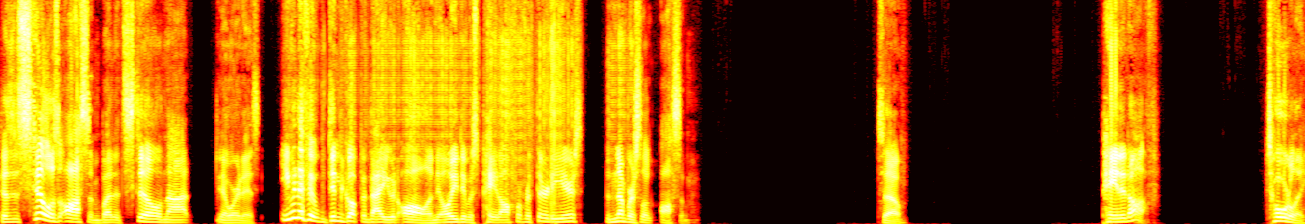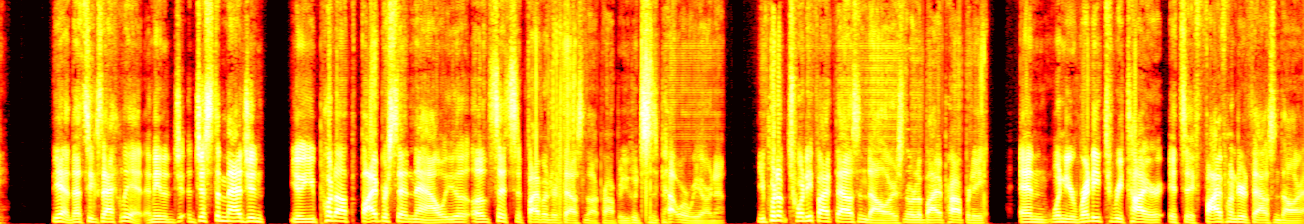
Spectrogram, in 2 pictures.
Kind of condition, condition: setting, live audience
